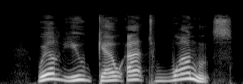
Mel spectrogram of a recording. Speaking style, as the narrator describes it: stamping her foot angrily

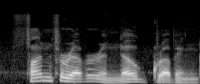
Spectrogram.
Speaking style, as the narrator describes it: cried Joe

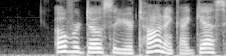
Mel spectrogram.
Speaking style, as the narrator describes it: he laughed

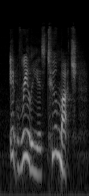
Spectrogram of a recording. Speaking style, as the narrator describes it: cried Michael Arden's adversary

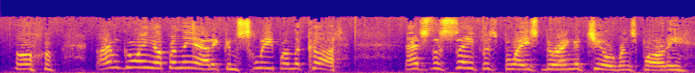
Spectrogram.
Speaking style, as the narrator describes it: poor, tired Dagwood, he groans

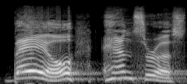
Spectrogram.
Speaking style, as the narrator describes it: they shouted

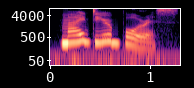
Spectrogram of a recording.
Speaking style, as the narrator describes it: said the mother

